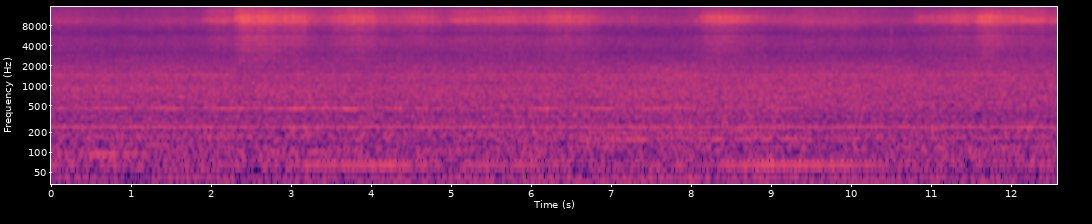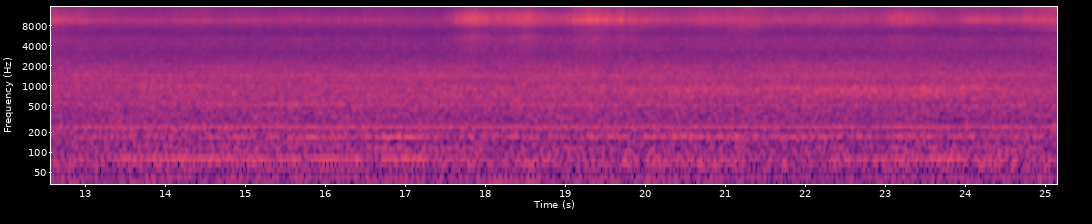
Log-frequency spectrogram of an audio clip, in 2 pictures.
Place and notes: Austin, Crow Ln., Sprinkler and building air-conditioner
USA, Texas, Austin, Sprinkler, building air-conditioner, Binaural
TX, USA, 11 November 2011, 01:14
